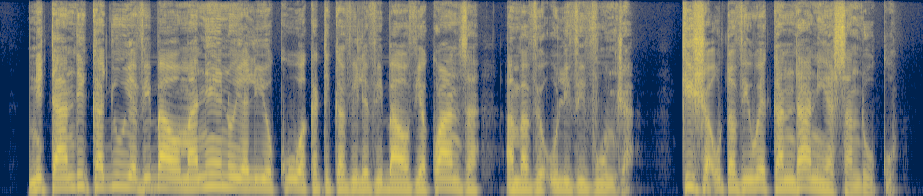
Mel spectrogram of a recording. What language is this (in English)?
Swahili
